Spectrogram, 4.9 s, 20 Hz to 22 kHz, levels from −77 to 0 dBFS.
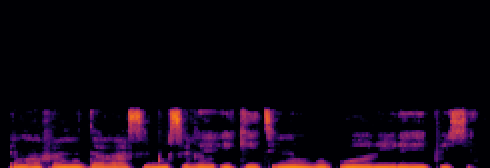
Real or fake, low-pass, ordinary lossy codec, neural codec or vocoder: real; none; none; none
